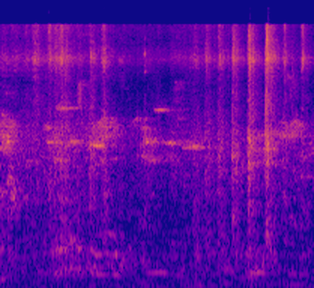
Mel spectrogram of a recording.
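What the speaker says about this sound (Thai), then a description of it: "นี่เจอนกพิราบขาว" White pigeons at the grounds of Phra Tamnak Kham Yat palace in Pho Thong, Ang Thong, on an evening outdoors: soft cooing and a little wing flutter, faint against steady open-air ambience.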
